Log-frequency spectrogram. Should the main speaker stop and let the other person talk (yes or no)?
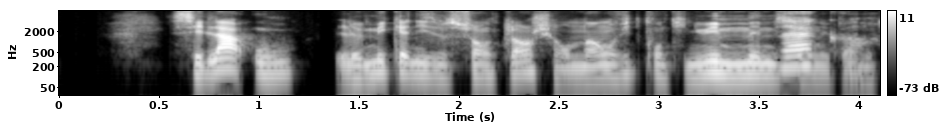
yes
